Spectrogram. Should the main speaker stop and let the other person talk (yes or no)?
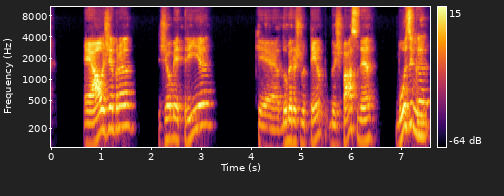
no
